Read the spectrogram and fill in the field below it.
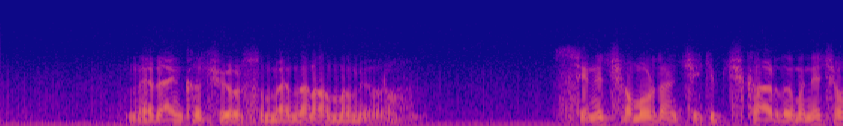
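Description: A man speaks sternly close by.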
